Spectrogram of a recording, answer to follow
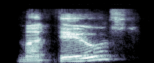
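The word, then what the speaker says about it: Matthäus: una una a con diéresis esa normalmente eh la podemos sacar como una e abierta un poco más redonda que la que la e mateus mateus sería Entonces el nombre Mateo en eh con pronunciación alemana en deutch luego el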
